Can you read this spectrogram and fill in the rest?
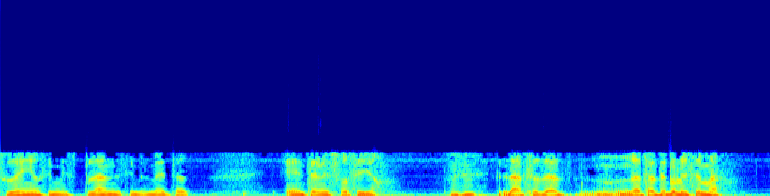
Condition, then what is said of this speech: Parkinson's disease. Que me vieran, que, como tengo la voz ahora que a veces me tiembla, a veces mm.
